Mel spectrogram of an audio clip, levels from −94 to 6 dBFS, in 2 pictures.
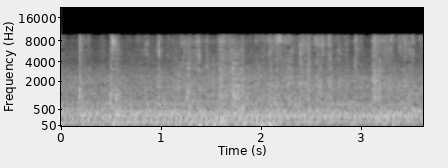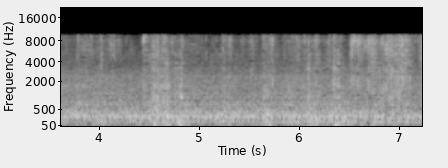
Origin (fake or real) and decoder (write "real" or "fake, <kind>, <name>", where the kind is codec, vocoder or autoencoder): fake, vocoder, Vocos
